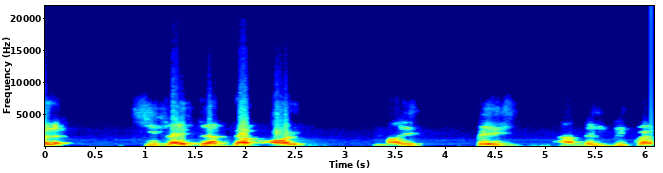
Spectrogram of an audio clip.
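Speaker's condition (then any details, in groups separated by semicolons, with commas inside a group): Cerebral palsy; uses wheelchair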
